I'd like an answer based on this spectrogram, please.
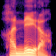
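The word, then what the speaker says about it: ਹਨੇਰਾ: Basically the the academic word or you can say the formal word is Hanera. Hanera Hanera. But in colloquial way we eliminate the heart sound at the beginning. We just say neither.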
